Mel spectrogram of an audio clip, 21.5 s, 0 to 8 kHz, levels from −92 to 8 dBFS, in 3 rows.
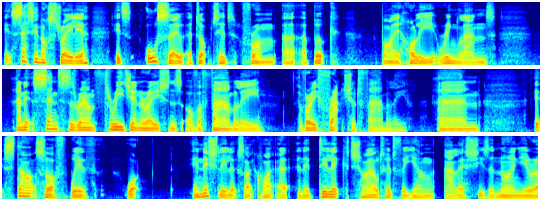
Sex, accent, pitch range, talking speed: male, British, 85-110 Hz, 130 wpm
